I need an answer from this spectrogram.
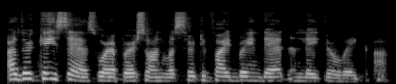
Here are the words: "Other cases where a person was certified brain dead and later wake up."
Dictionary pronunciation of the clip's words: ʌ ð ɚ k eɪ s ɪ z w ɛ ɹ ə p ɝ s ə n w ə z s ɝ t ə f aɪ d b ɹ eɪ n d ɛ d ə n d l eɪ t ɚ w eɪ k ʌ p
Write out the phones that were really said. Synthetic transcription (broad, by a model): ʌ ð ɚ k eɪ s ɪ s w ɛ ɹ ə p ɝ s ə n w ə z s ɝ t ə f aɪ d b eɪ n d ɛ d ə n d l eɪ t ɚ w eɪ k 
